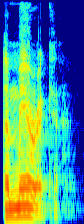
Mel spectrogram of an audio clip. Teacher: the second syllable me is stressed uh to stress a syllable in English you do four things · America, where the second syllable, me, is stressed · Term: word stress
